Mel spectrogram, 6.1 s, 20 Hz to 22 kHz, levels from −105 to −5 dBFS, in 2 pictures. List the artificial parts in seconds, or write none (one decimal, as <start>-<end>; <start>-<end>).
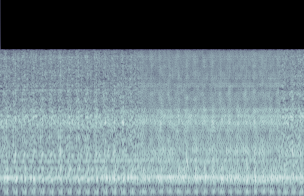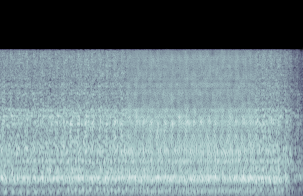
1.4-2.8; 4.3-5.6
